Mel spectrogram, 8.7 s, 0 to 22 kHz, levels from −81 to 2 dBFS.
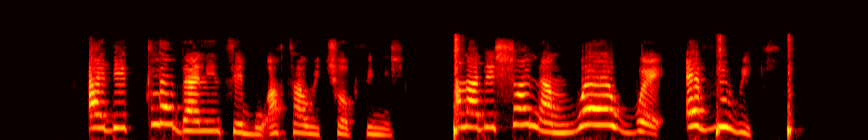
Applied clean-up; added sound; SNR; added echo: neural mask model RNNoise.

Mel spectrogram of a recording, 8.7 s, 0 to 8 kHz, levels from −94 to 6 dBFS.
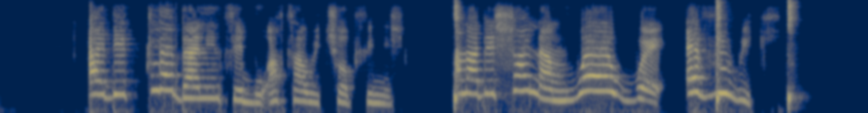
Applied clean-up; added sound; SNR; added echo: neural mask model Resemble Enhance denoiser.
